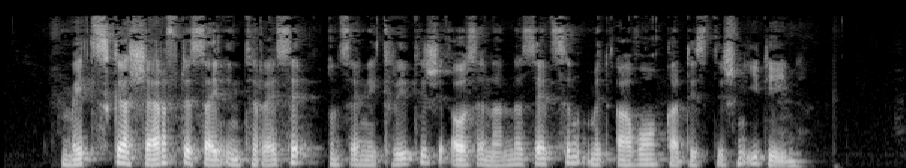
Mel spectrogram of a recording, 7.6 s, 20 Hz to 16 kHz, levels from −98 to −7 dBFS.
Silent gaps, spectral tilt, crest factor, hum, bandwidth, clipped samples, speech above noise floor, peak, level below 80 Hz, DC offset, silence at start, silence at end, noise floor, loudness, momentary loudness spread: none; -4.5 dB/octave; 22 dB; none; 11.5 kHz; under 0.1%; 52 dB; -4 dBFS; -52 dBFS; under 0.1%; 0.5 s; 0.85 s; -77 dBFS; -25 LUFS; 10 LU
